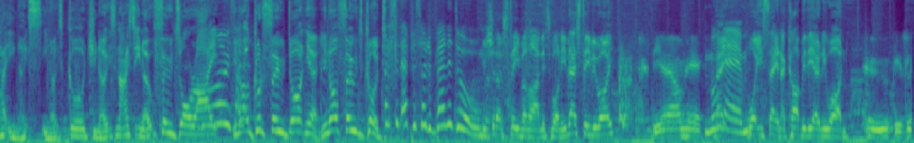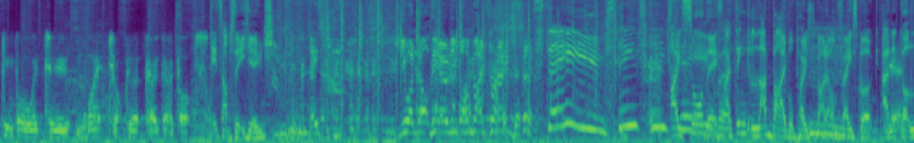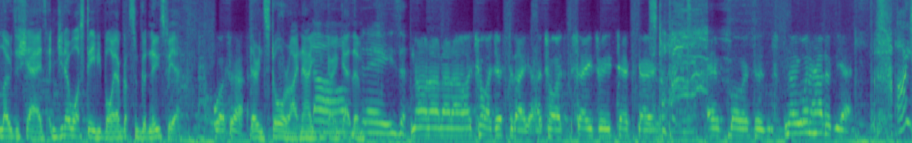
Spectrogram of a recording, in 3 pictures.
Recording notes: In today's KISS Breakfast Wrap, We asked our listeners to call in and finish this sentence...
